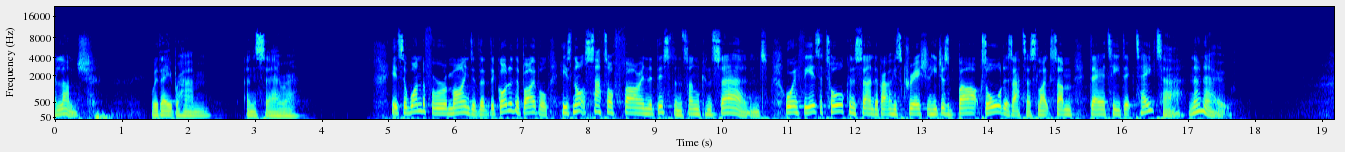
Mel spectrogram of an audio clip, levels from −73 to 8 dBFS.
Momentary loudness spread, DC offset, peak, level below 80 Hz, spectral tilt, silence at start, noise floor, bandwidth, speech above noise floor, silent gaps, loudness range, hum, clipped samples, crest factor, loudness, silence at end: 9 LU; under 0.1%; -12 dBFS; -54 dBFS; -5 dB/octave; 0 s; -76 dBFS; 11.5 kHz; 46 dB; none; 5 LU; none; under 0.1%; 20 dB; -30 LUFS; 0 s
